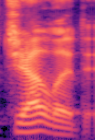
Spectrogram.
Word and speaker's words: gelid: The word was gelid, and that's not spelled the way you think it's spelled.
